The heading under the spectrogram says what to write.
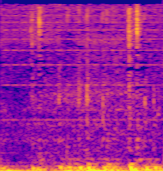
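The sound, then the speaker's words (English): Rapid keyboard typing, a steady patter of light clicks with a few sharper keystrokes, fairly quiet, with no voices. “Oh, he's typing back.”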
